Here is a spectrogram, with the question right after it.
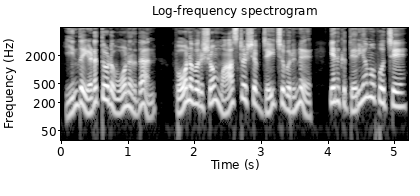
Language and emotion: Tamil, surprised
